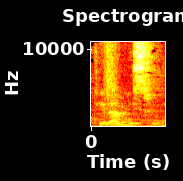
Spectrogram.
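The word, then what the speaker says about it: tiramisù: Tiramisu. But this is easy, but when I say tiramisu, like tiramisu to your mom, like she often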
